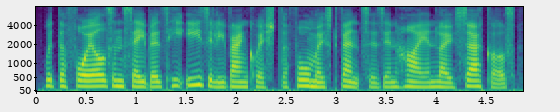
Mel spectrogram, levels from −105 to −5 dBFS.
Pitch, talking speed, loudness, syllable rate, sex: 180 Hz, 195 wpm, -17 LUFS, 5.4 syllables/s, female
